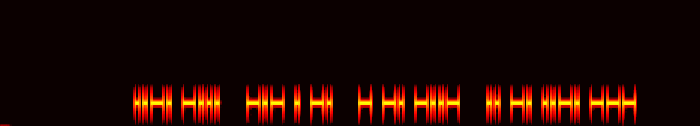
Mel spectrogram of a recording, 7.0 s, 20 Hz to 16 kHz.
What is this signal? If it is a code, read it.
Morse code, heard as a keyed tone, about 30 wpm, 700 Hz. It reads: FB KEN TNX INFO
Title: Practice QSO - Exchange 3 - More Info - 30wpm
